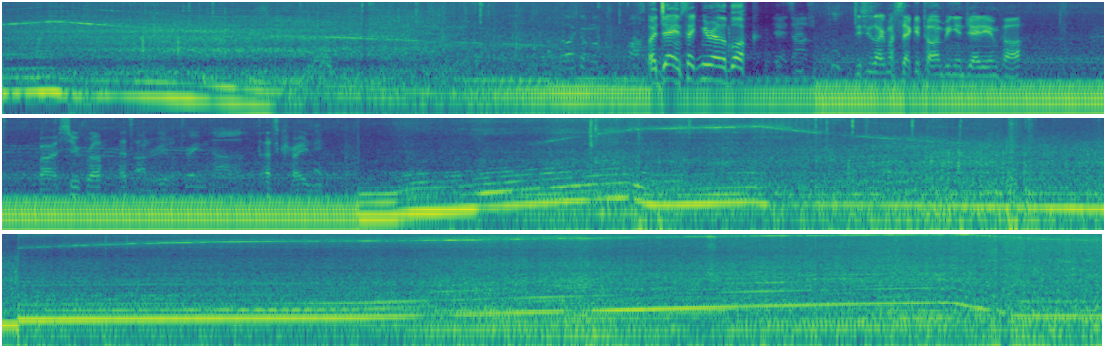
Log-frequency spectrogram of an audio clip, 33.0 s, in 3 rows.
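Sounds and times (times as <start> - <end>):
car engine revving through gears: 8.1 - 33.0.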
